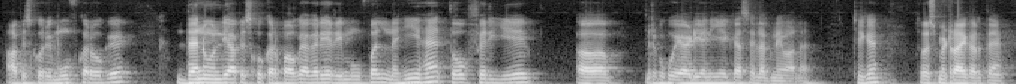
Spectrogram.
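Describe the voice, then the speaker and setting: Here is a man with an Indian accent and a mid-pitched voice. He speaks as a gear vlogger in a casual walkthrough style. He explains each point informally, slipping between Hindi and English phrases as he goes. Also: flat delivery, moderate pace, darkish tone, lo-fi sound. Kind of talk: casual unboxing and installation walkthrough.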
